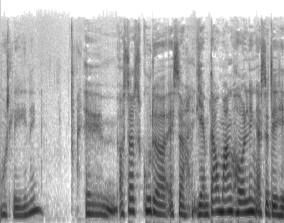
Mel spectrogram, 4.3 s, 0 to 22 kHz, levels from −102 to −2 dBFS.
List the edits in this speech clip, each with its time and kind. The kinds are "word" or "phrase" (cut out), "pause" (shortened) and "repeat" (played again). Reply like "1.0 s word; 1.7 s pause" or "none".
none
